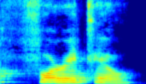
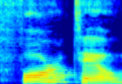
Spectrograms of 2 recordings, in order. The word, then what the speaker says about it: foretell: So it's not foretel, right? It's foretail. Foretail. Yes, the E is silent, so it's foretell, forecast.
